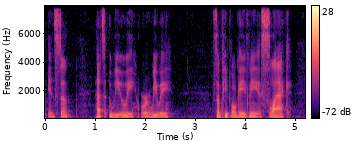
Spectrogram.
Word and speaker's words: Ui Ui: But at some point, it's pronounced wee wee. Is it? Well, I call the ooey ooey, to my shame. I was told multiple times that it is called wee wee, so that's what you're gonna hear in the next video.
